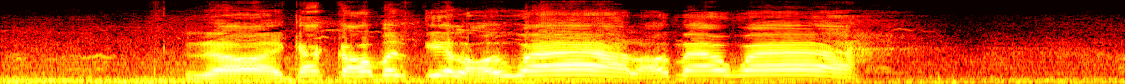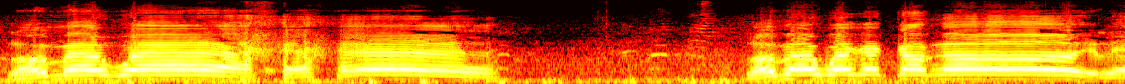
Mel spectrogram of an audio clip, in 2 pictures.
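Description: Canada geese honk loudly on the water.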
